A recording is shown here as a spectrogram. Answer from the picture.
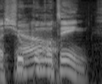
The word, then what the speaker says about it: Choupo-Moting: Choupo-Moting? – Ja, Choupo-Moting.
